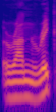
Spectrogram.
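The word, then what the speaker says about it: Runrig: Die heißen Run Rig und nicht Run Ring, wie ich es fälschlicherweise gesagt habe.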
